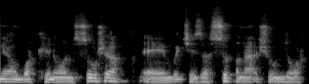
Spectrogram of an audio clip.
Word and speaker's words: SOARSA: If you Google it, so there is very, very in amounts of way people pronounce it. But as far as I can say, SOARSA.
